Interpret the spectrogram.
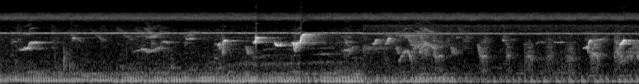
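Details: Black-crested bulbul in an aviary in full song: scattered short whistled and slurred notes, a quick rising pair near the middle, amid faint background chirps and low rumbling noise.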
